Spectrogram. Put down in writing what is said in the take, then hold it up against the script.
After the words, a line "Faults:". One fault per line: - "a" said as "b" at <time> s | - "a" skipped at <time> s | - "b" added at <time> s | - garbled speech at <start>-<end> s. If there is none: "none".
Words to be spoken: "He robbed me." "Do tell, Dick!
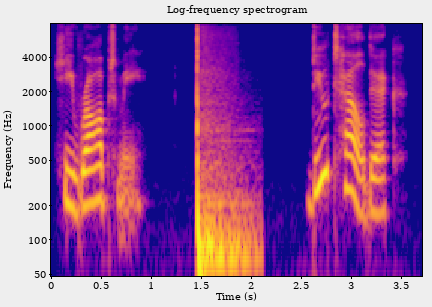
"He robbed me." "Do tell, Dick!
Faults:
none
